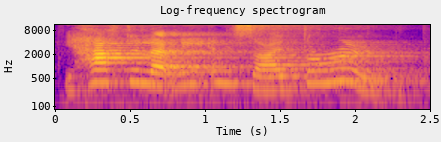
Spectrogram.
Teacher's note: Some very clear T sounds, even a few glottal stops in there.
